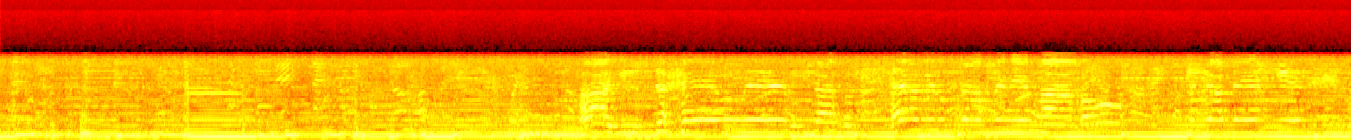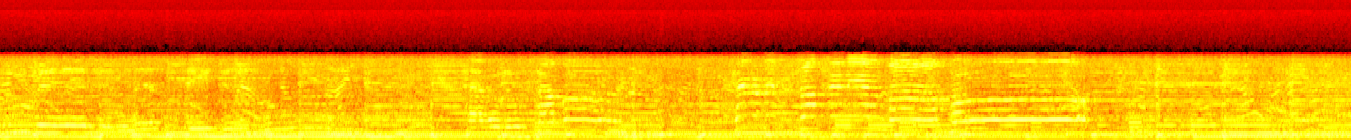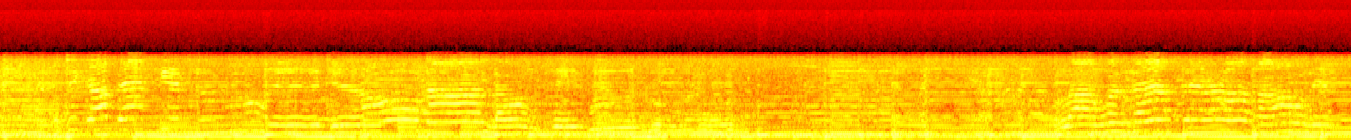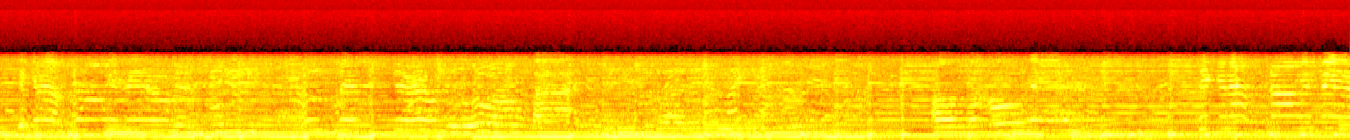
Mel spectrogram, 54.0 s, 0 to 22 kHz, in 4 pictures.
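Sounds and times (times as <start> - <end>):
acoustic guitar: 0.0 - 54.0
electric bass: 0.0 - 54.0
man singing: 5.2 - 26.2, 27.2 - 34.8, 37.0 - 54.0.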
